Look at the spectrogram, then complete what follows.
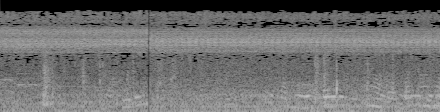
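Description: Cicadas droning in a steady, high-pitched summer chorus, with faint voices murmuring beneath and a couple of soft clicks.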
